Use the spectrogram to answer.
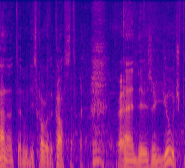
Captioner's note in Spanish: risas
